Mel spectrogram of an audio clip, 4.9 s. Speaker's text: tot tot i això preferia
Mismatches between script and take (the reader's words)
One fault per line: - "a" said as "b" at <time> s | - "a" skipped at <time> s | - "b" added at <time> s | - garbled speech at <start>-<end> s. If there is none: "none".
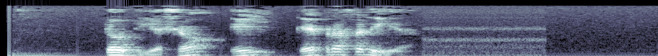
- "tot" skipped at 1.0 s
- "ell què" added at 1.8 s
